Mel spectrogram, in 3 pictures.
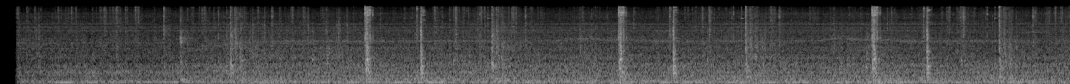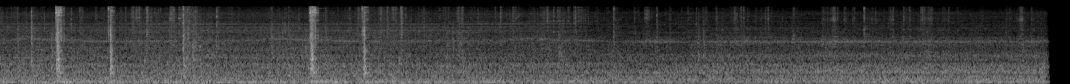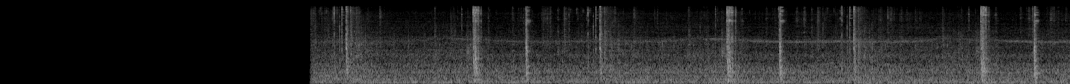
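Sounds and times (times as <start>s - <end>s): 
office photocopier running: 0.2s - 21.2s, 24.5s - 32.0s.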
